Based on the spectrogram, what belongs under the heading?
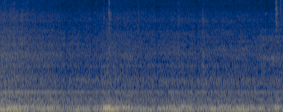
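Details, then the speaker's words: Renault Duster after major engine service and suspension work, road test over speed breaker: low steady road rumble, no knock, clunk or rattle; suspension normal. "आवाज नहीं है यह second breaker आ गया अब इसमें निकालते हैं इस अब देखते इसमें कोई आवाज तो नहीं है किसी भी प्रकार की कोई आवाज नहीं"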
